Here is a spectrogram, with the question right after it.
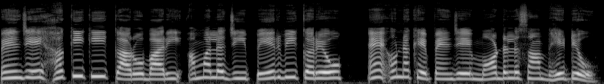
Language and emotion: Sindhi, neutral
